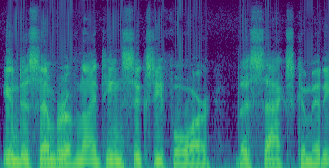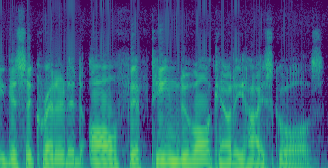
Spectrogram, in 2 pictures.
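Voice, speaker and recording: A man with a fairly low voice delivers scripted documentary narration. The recording is dry and close, with hardly any room sound around his words. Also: moderate pace, a little mellow, no echo.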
